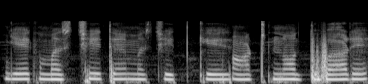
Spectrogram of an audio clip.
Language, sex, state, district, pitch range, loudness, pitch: Hindi, female, Uttar Pradesh, Hamirpur, 230-245 Hz, -14 LUFS, 240 Hz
